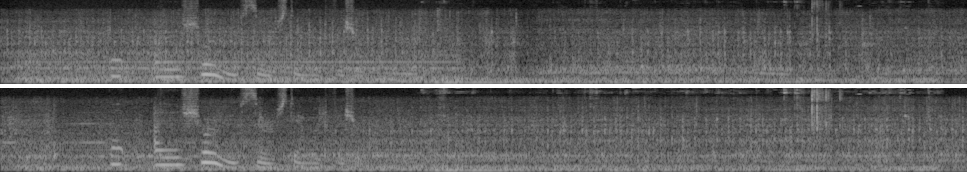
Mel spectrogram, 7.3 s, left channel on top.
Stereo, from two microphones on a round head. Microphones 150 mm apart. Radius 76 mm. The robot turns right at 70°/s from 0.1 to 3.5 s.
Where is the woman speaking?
20° right (ahead or behind); by 2.9 s 15° left (ahead or behind).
